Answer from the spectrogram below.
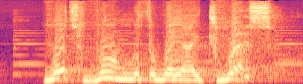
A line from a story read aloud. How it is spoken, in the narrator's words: Her shout echoed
